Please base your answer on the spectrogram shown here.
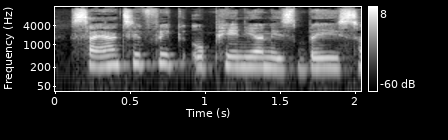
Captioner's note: speaking in French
